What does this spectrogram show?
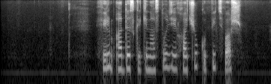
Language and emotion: Russian, neutral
